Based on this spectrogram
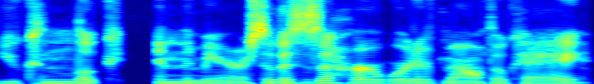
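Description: A woman speaks at a fairly quick pace in a very deep, low pitch with a dark, mellow tone. The recording is very clean and dry, close with no echo, over a silent background. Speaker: podcast host. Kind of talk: solo monologue podcast. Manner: fast when excited; casual, laughs often.

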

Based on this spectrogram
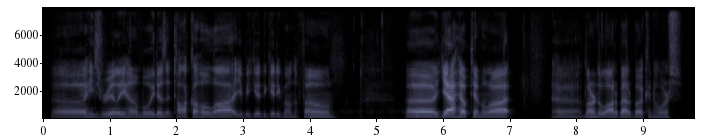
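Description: A man talks at a medium pitch with ordinary pitch variation and big swings in loudness. The recording is very clean, with a silent background. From Oklahoma, raised partly in Texas. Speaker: cowboy and silversmith. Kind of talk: casual chat.

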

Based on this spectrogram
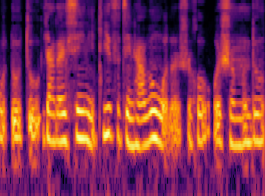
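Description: A moderate pace in a dry, close sound with no echo. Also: woman. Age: 30s. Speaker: caller. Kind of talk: phone-in advice call. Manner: halting.

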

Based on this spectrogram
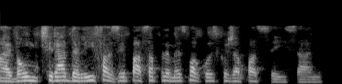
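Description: A man speaks at a fairly quick pace and a high pitch. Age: 40s. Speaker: guest talking about his zodiac sign. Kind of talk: casual chat. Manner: halting.

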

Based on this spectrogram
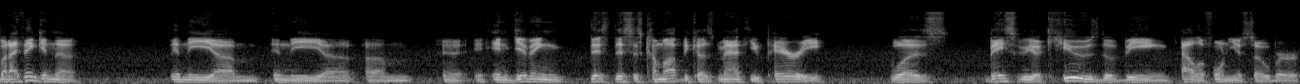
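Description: A man speaks at a fairly low pitch. His pace is fairly slow, with ordinary pitch variation. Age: 40s. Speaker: addiction ministry leader. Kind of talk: casual chat. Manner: halting, many repeated words.

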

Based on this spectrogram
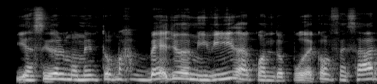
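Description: A woman with a plain, everyday voice, fairly high in pitch and fairly slow, on a very clean recording with a silent background. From Latin America. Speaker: podcast host. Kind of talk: motivational monologue.

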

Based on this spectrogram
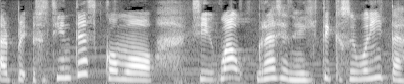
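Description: A woman at a moderate pace with ordinary pitch variation, against noticeable background noise. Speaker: podcast host. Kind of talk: casual solo monologue. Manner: animated.

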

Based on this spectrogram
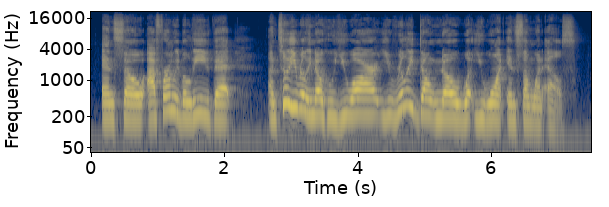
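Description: An unremarkable speaking voice from a woman, medium-pitched, with ordinary pitch variation and a moderate pace. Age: 40s. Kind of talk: solo monologue on faith and singleness. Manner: conversational, with fillers and repetitions.

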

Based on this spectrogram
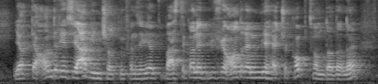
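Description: A man with a fairly high voice talks very fast and with fairly even intonation. The recording has audible room echo and noticeable background noise. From Austria, Linz. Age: 50s. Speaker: triathlon federation president. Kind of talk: podcast interview.

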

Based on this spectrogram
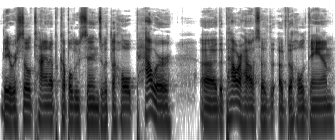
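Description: A man with a normal speaking voice talks at a fairly quick pace in a fairly low pitch, with fairly even intonation and very even loudness. The sound is dry and close with no echo, on a very clean recording with a silent background. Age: young. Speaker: trivia podcast co-host. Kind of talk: casual chat.

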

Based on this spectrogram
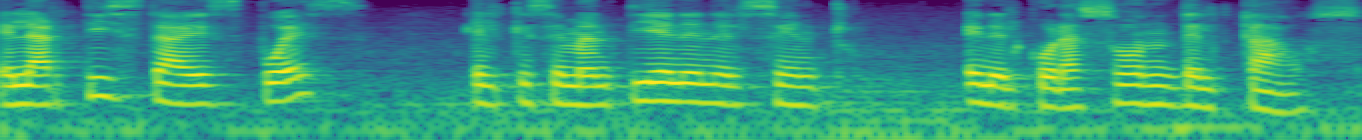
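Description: A woman's fairly low, fry-tinged voice at a very slow pace, fairly even in intonation, with audible room echo. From Mexico. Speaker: opera singer and voice teacher. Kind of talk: interview. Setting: phone call.

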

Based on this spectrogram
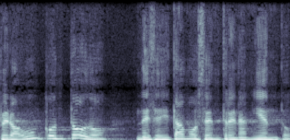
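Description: The man's intonation is lively even as he talks at a fairly slow pace. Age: 40s. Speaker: pastor. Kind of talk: sermon.

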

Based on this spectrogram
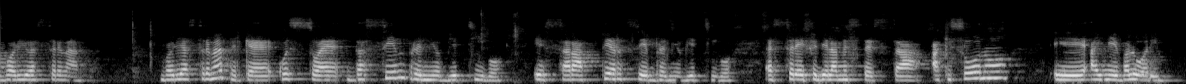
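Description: A woman in an unremarkable speaking voice, fairly high in pitch, with ordinary pitch variation at a moderate pace. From northern Italy, Novara. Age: 30s. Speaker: professional coach. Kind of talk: interview. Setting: video call.

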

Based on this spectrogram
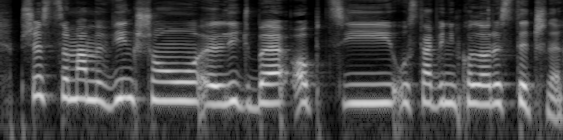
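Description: A woman speaks fairly slowly in an ordinary speaking voice, her pitch fairly high. The recording is very clean, with a silent background. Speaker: podcast host and pet shop owner. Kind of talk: casual product review monologue.

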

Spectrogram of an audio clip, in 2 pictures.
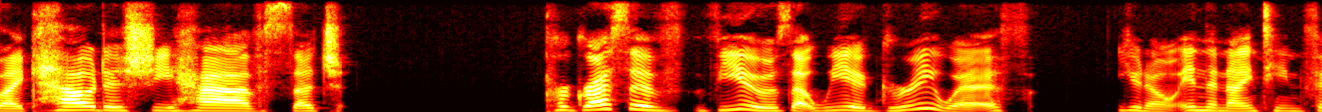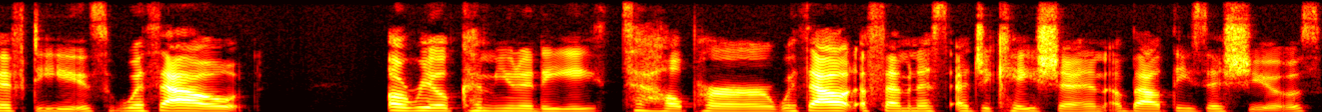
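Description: A woman with an unremarkable speaking voice talks at a moderate pace and medium pitch, with ordinary pitch variation. Her loudness swings widely, and the sound is dry and close with no echo. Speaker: podcast co-host. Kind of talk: casual chat about a book.

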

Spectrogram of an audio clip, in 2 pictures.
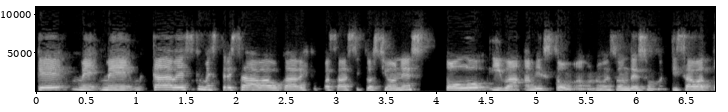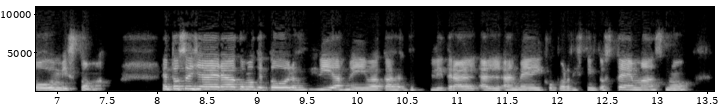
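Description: With an ordinary speaking voice, a woman talks at a fairly quick pace using ordinary pitch variation. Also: fairly high pitch for a woman. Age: 20s. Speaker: network marketing distributor. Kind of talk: testimony.

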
